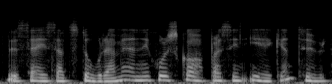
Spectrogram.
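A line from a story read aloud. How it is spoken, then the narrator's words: Low voice. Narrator (Swedish): sa Chilen med låg röst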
